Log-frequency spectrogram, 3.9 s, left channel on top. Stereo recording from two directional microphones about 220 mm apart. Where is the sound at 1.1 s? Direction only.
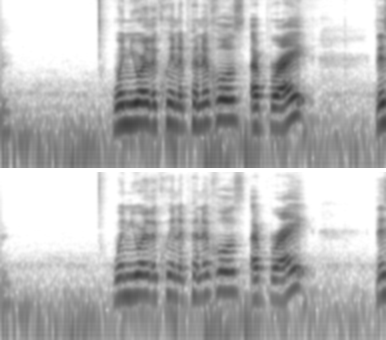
25° left (ahead or behind).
